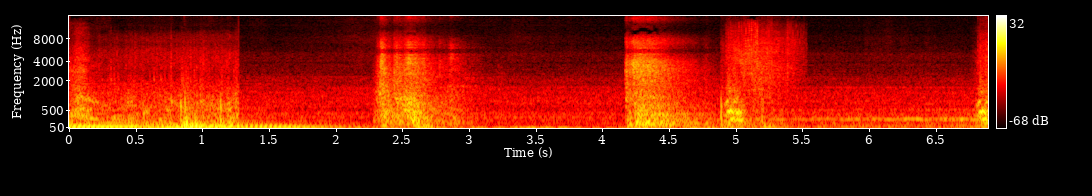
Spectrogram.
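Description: Doors swinging open in the Devil May Cry video game: several separate broadband whooshing door sounds, each a sharp burst that fades quickly, over a low ambient hum with no voices.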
